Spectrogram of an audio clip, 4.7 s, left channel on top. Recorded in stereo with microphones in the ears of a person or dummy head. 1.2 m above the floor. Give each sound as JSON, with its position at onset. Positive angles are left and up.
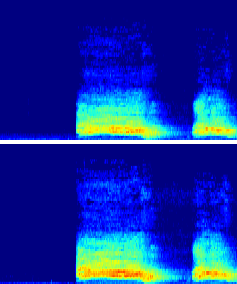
{"t": 1.5, "sound": "a scream", "side_deg": -25, "distance_m": 0.7}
